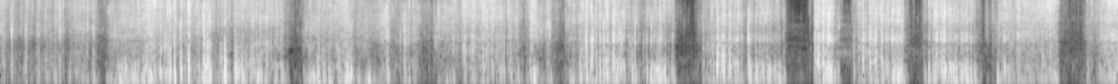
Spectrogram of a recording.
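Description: Long nails and fingers scratch and crinkle a medium sheet or pouch of clear plastic bubble wrap with hollow air cells. The result is dense, bright crackling and crinkling that runs almost continuously, broken by several brief pauses in the second half.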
